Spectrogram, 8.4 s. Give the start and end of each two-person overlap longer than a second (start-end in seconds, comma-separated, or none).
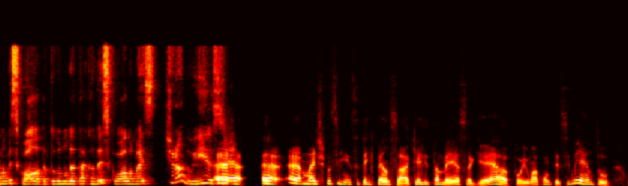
none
